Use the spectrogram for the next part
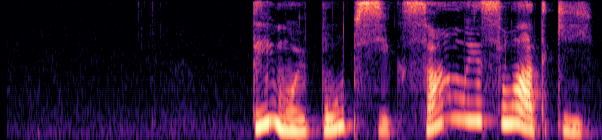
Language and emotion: Russian, positive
